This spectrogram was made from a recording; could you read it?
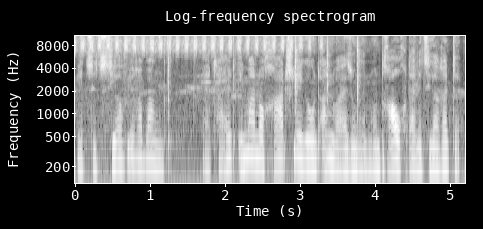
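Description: A woman's voice: mid-range voice, moderate pace, creaky, noisy background, lightly acted. An actress playing a curious, observant teenage girl who narrates her own story matter-of-factly in a radio play. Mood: observing. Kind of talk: scripted radio drama narration.

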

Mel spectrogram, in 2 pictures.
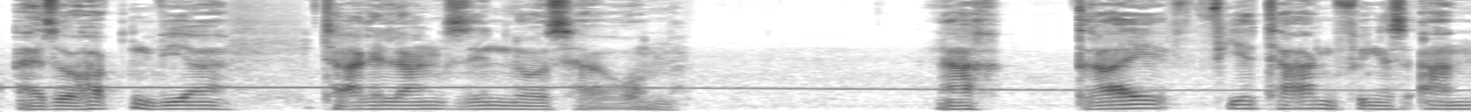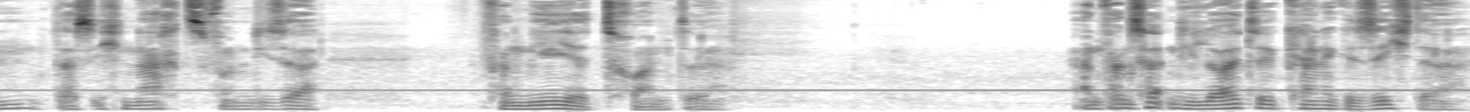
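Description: Low-voiced haunted young soldier. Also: male voice. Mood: haunted, subdued. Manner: halting, repeating words as he confides. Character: traumatized young soldier, haunted and sleepless after deployment. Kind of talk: radio drama monologue. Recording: clear background noise and ambience.

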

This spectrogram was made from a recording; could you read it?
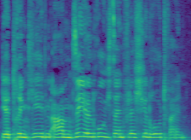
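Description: An actress playing an anxious, exasperated wife in an old German radio crime drama, with an emotional, reproachful delivery. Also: female voice, sits high, steady tone, brisk, dark tone, natural voice. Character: anxious, exasperated young wife of a fugitive thief. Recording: vintage 1960 radio drama recording.

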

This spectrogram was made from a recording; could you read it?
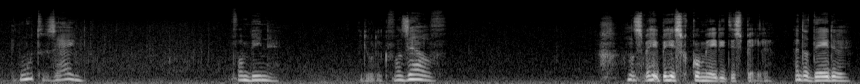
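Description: A woman's voice: mid-range voice, darkish tone, close to an everyday voice. An actress in a Dutch radio drama playing a vulnerable, earnest married woman torn by forbidden love. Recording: noisy radio play recording.

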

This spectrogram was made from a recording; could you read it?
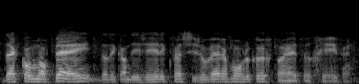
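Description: An actor playing a curt, secretive politician in a radio play, speaking formally and evasively. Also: male voice, medium pitch, lively intonation, fast, close to an everyday voice. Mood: firm, evasive. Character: curt, secretive male politician under threat. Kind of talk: Dutch radio play acting. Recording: muffled, faintly noisy old radio recording.

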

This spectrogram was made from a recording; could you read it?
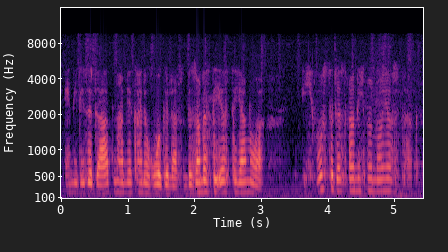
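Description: An actress playing an earnest, diligent police colleague in a German radio drama, explaining things carefully. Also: female voice, medium pitch, fairly even intonation, a little fast, lightly acted, low-quality recording.

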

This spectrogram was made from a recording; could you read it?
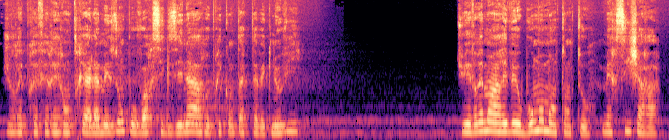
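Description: A woman playing a plucky young boy adventurer in an audio drama, with an expressive delivery. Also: medium pitch, brisk, slight background noise, lightly acted. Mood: pained, curious. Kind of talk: acted audio drama with inner narration.

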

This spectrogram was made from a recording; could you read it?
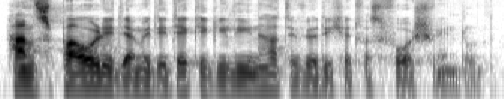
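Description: A man narrating a literary first-person story in a brooding, expressive way, moving between hushed and emphatic delivery. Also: deep voice, fairly quick. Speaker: audiobook narrator.

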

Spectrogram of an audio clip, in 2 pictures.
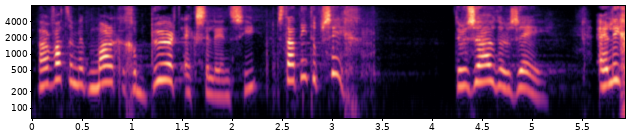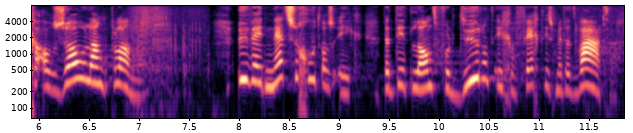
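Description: Young village woman, high n very animated, stubborn and indignant, radio play. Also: normal speed. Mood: urgent, pleading. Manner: insistent, emphatic, defiant. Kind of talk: Dutch radio drama acting.

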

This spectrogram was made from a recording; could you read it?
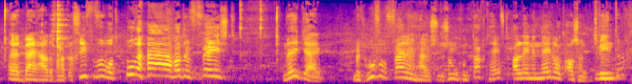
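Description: An actor playing an excitable, sarcastic young man in a naturalistic Dutch radio drama, speaking emphatically. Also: high-pitched, brisk, soft background music. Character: excitable, sarcastic young man, griping about his job.

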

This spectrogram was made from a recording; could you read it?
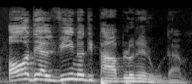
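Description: Guest actor, male, fairly high voice with a lot of swing, chatty and theatrical. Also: moderate pace. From Italy, not Rome. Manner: animated, rising into dramatic recitation. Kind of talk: radio interview chat and poetry reading. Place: radio studio.

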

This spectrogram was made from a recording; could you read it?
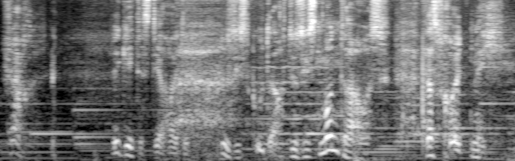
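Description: Man playing a polite gentleman visitor, mid-range voice, reassuring, slightly hesitant, radio drama. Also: medium pitch, very animated, moderate pace, music in the background, close to an everyday voice. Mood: encouraging.

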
